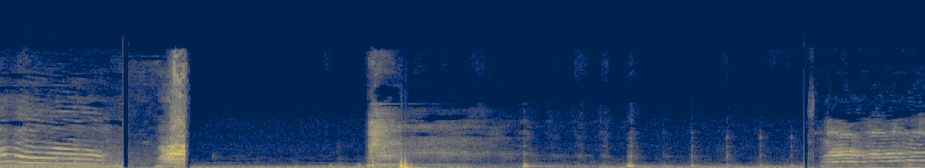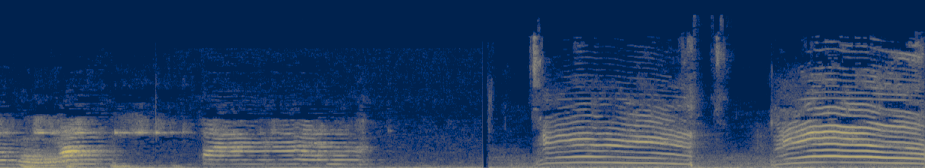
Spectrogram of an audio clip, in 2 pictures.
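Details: Domestic cats in a funny compilation, meowing in drawn-out harmonic calls, some rising then falling, several arched yowls near the end, with brief knocks, faint speech and room noise between calls.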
